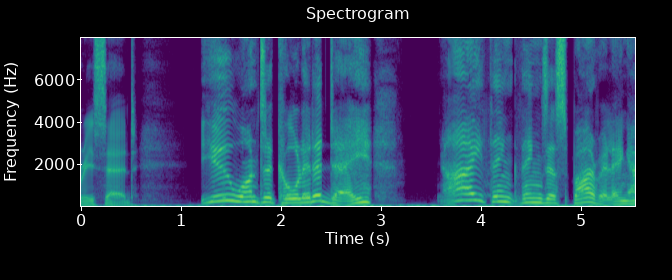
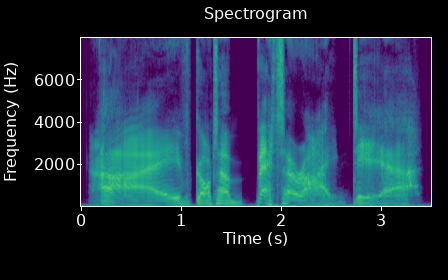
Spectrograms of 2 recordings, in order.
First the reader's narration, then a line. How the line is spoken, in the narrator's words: hissed the largest Slytherin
